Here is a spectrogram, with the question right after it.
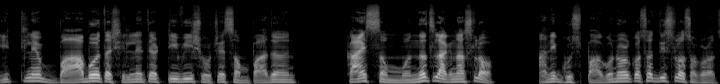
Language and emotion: Goan Konkani, disgusted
